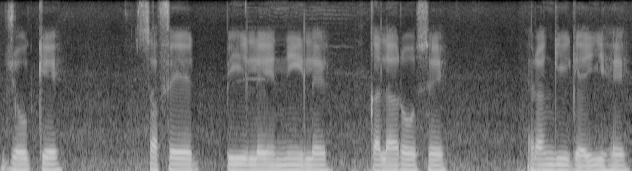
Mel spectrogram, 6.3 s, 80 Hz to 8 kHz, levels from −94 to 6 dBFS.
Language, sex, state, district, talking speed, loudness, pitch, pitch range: Hindi, male, Chhattisgarh, Raigarh, 105 wpm, -18 LUFS, 100 Hz, 95-105 Hz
